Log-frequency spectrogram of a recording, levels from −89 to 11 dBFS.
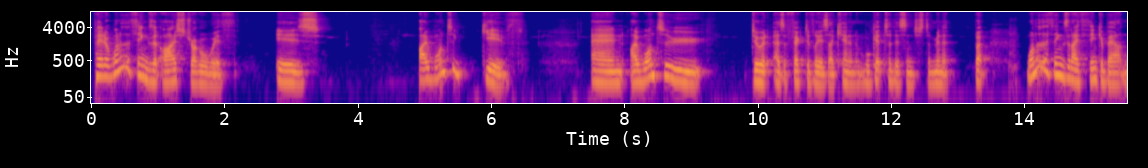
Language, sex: English, male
